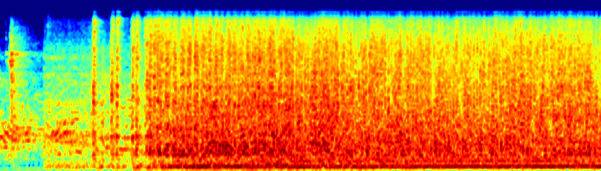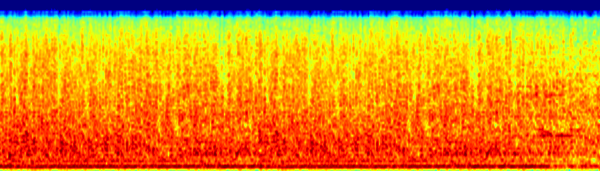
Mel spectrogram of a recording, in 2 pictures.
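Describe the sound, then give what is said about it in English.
Drag racing car engines fire up at night racing at the Fenway Drive Strip, with a few sharp bursts, then settle into a loud, continuous roar over a deep, steady drone that holds without a break to the end. “Ladies and gentlemen, to night racing at the Fenway Drive Strip. We've got fuel drive-through, sensational funny cars, wild real standards, and inspire-reading jet cars.”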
